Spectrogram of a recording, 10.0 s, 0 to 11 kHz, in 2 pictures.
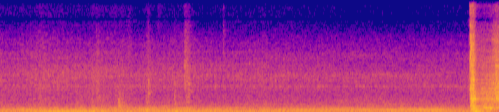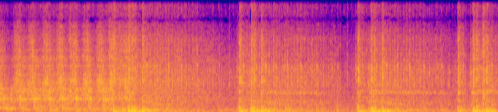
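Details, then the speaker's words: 1973 VW Super Beetle with swapped Subaru engine, idle air control not working, priming pulse off over a suspected leaking injector: catches after cranking, revs sag and surge unevenly without settling; rough idle, can't hold idle. "so we are getting it running but without having the iac working it's really hard to keep it idling"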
